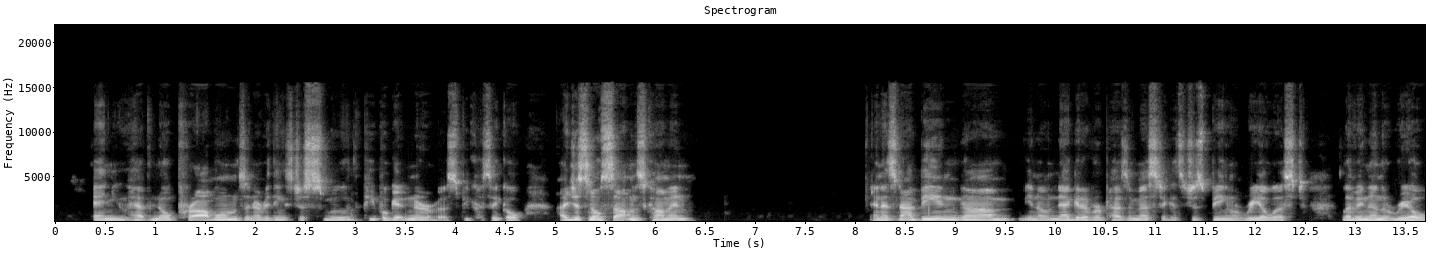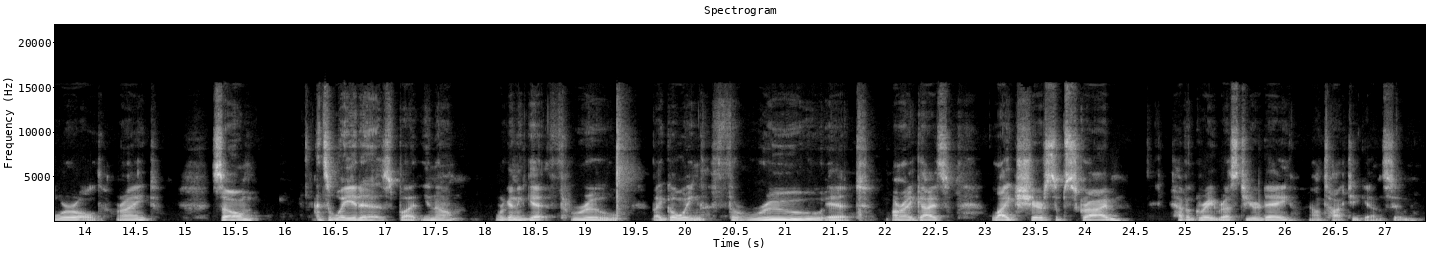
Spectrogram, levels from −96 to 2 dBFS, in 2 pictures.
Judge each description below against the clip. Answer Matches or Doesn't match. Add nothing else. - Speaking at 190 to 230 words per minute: Doesn't match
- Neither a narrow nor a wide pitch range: Doesn't match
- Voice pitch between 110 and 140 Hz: Doesn't match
